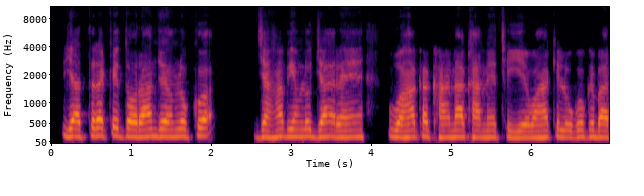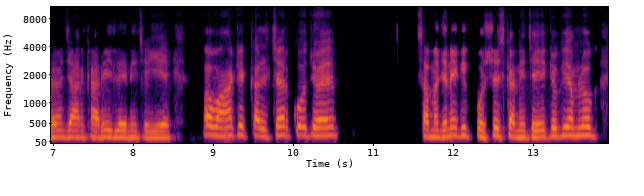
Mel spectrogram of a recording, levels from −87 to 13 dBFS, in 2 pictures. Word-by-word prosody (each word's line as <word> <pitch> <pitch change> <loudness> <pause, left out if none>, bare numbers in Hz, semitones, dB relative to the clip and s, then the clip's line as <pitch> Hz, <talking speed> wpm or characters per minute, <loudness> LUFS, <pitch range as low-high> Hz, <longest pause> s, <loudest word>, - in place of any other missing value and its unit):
यात्रा 185 +1 +3
के 195 +3 -2
दौरान, 180 +1 +3
जो 180 - 0
है, 180 - +4
हम 175 +1 -3
लोग 180 -3 0
को 195 0 +4 0.7
जहाँ 170 +1 0
भी 180 - 0
हम 175 -1 -2
लोग 180 0 -1
जा 175 +1 +1
रहे 160 -1 0
हैं, 170 0 -4 0.3
वहाँ 165 0 +1
का 180 +1 0
खाना 160 +1 0
खाने 160 0 -2
चाहिए, 155 0 -3
वहाँ 155 +1 0
के 175 - -3
लोगों 165 +1 -2
के 170 0 -2
बारे 160 0 +3
में 165 - -4
जानकारी 160 0 -1
लेनी 160 -1 +1
चाहिए, 150 0 -1 0.4
और 220 -1 +5
वहाँ 200 0 +2
के 220 +2 0
कल्चर 190 +1 0
को, 210 -1 +1
जो 195 +1 +1
है, 200 +1 +2 1.1
समझने 170 +2 +1
की 200 0 0
कोशिश 170 +1 0
करनी 160 -4 +1
चाहिए। 165 +2 +1
क्योंकि 190 +4 +1
हम 200 -1 +2
लोग 205 -4 +1
170 Hz, 190 wpm, -21 LUFS, 160-185 Hz, 1.1 s, और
